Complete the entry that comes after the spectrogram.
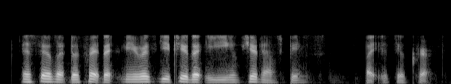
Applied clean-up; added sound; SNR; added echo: neural separator model SepFormer WHAMR!.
